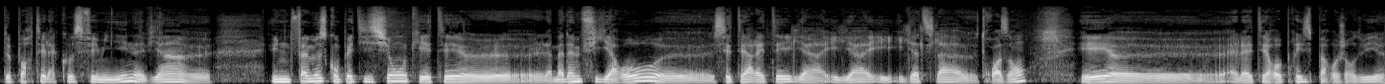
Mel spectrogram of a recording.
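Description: Hesitant low-voiced man. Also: steady tone, moderate pace, warm tone, no echo. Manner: hesitant, many fillers. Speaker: guest, company director. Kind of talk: radio interview.

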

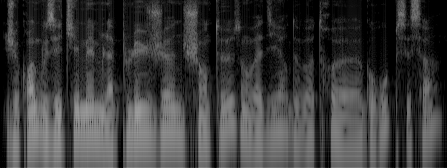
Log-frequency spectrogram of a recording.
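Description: A man hosting a radio interview, jovial and quick to laugh. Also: mid-range voice, dark tone. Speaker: radio host.

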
